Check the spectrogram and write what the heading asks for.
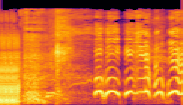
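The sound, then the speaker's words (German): A novelty fart generator toy plays fart sound effects: a buzzy low blast, a breathy sputter, then four quick squeaky, wobbling toots in a row, loud with no talking. “Hier sind ganz viele Furzgeräusche drauf.”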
